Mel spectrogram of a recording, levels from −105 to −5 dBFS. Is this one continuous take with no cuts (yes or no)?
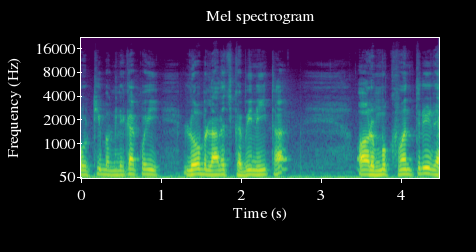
yes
